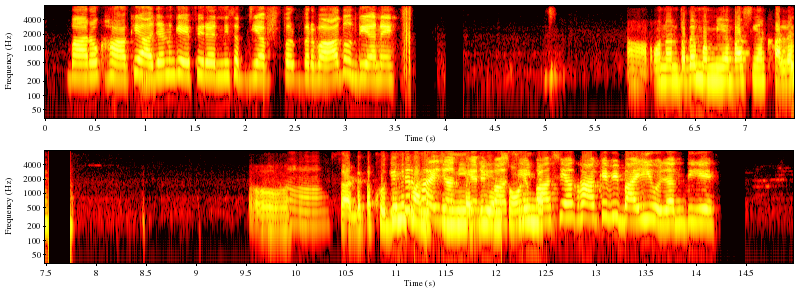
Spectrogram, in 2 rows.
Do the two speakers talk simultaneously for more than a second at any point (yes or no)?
yes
